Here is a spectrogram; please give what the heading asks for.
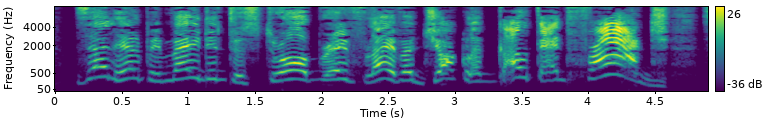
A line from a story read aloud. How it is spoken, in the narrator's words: screamed Mrs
